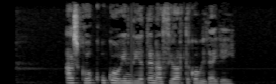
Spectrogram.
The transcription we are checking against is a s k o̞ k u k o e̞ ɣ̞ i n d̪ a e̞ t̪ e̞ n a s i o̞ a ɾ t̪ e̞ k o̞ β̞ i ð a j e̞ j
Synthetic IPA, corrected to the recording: a s k o̞ k u k o e̞ ɣ̞ i n d̪ i e̞ t̪ e̞ n a s i o̞ a ɾ t̪ e̞ k o̞ β̞ i ð a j e̞ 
